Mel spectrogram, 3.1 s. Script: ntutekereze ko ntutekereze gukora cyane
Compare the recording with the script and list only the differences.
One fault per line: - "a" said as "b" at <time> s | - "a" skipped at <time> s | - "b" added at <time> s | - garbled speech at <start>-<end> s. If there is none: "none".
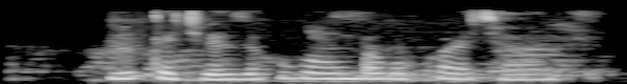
- "ntutekereze" said as "ugomba" at 1.4 s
